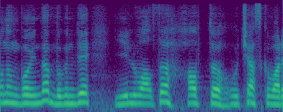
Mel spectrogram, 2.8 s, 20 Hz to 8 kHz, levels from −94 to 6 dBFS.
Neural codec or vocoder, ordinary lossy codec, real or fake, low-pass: codec, 24 kHz, 0.9 kbps, DualCodec; none; fake; 7.2 kHz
